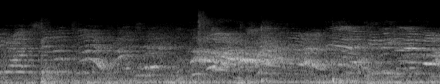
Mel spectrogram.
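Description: Many children shouting and calling out together in a large hall, with occasional dull thuds of bodies landing on trampolines.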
